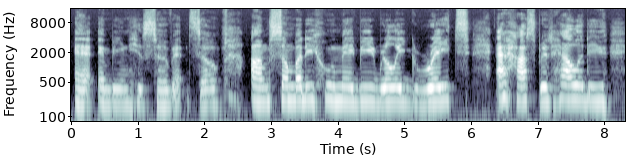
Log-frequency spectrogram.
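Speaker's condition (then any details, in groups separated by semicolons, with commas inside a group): Cerebral palsy, mild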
